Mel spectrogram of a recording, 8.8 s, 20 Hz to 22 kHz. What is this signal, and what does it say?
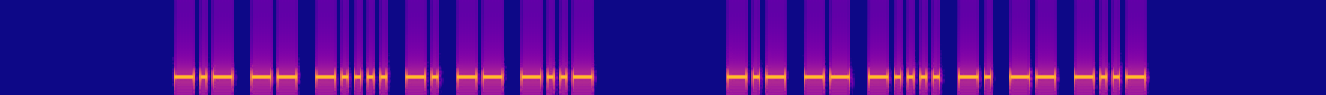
Morse code, heard as a keyed tone, about 28 wpm, 700 Hz. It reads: KM6NMX KM6NMX
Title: USA Call Signs - 6 Characters - Repeated 2x - 28wpm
